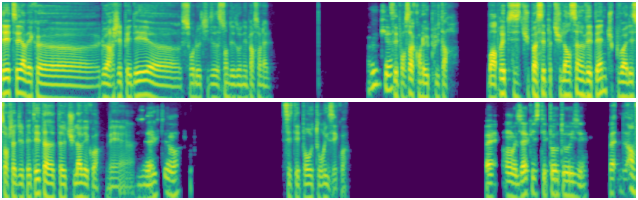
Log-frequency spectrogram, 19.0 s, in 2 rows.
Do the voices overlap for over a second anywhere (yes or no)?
no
